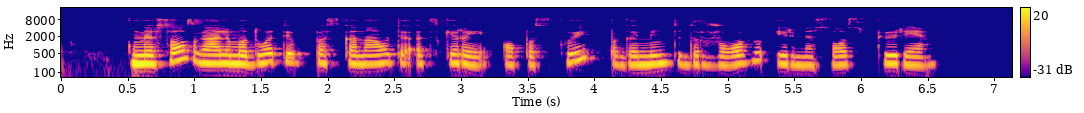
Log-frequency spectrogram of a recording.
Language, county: Lithuanian, Utena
